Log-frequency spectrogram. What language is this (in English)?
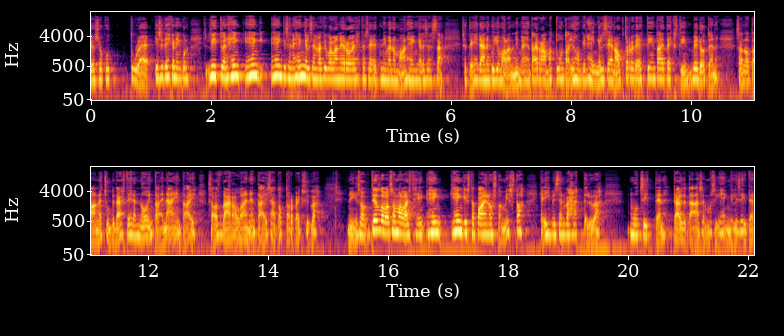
Finnish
